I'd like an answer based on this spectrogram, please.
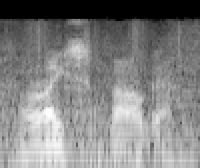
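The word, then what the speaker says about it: Hraesvelgr: That's how they pronounce it in the game, Hraesveglr.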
